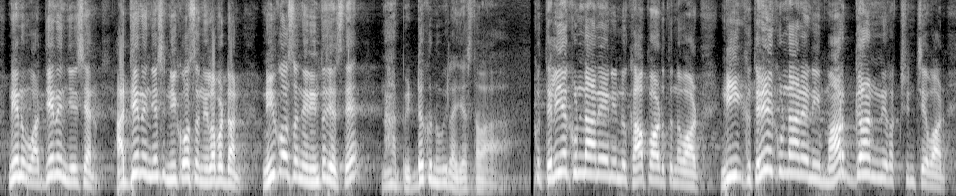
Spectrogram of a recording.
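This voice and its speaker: A middle-aged male pastor with a Telugu accent and a high voice delivers a passionate sermon, acting out both prayers and God's answers.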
